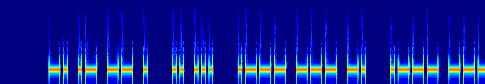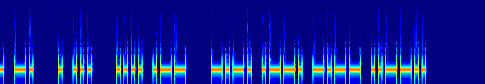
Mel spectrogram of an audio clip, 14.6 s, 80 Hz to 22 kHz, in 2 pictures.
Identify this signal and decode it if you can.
Morse code, heard as a keyed tone, about 22 wpm, 700 Hz. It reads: NAME IS JON JON ES HW CPY?
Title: Common QSO Phrases Encore 22wpm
